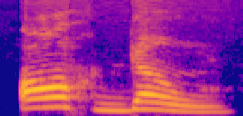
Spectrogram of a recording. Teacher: a sílaba tônica não é o gão, a sílaba tônica é o or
